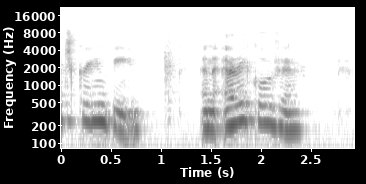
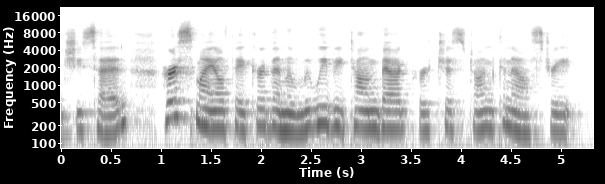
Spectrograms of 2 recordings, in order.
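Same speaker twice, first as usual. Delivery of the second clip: usual speaking voice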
